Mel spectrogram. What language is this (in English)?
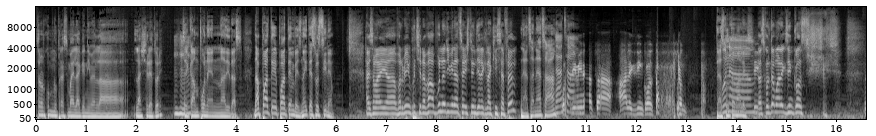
Romanian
